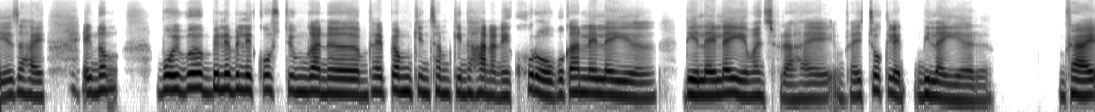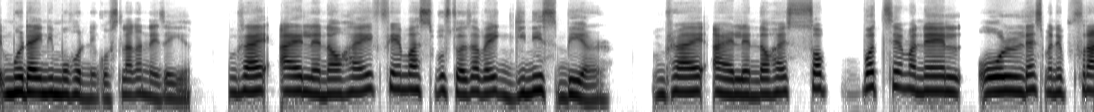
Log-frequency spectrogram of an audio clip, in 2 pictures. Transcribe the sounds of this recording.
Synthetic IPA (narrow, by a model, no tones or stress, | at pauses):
jɯzaɦaj | ek̚dɔm | bojbɯbelebelekɔstjumɡanɯmpʰɾajpamkinsʰamkinɦananɯjkʰɔɾɔwbɯɡanlajlajɯ | delajlajɯmansi̥pʰɾaɦaj̰mpʰɾajt͡ʃɔklet̚bilajɯɾɯ | mpʰɾajmɯdajnimɔɦɔɾniɡɔslaɡanːajzajɯ̰ | mpʰɾajajɾlendawɦajpʰemasbustuazaβajɡinisbiaɾ | mpʰɾajajɾlendawɦajsɔp̚ | bɔt̚semane | ɔldesmanepʰɾa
